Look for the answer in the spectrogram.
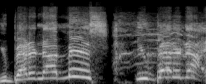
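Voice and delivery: rising, shouted mock heckler yell. Retelling what he yelled out while Keon was at the line, retelling a yell. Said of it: "He's yelling out".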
